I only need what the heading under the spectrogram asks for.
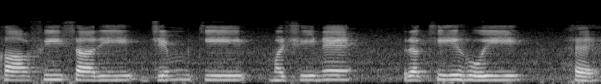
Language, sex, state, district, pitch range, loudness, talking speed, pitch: Hindi, female, Rajasthan, Jaipur, 195-215 Hz, -15 LUFS, 80 wpm, 205 Hz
